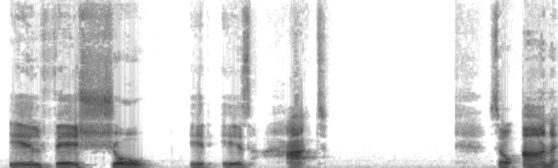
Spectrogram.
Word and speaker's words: chaud: The D is silent. Il fait chaud.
